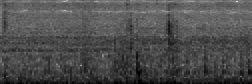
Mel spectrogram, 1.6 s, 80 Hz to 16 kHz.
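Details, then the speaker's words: Volvo Penta 5.7GI marine V8 that would not start: cap and rotor badly corroded, but new plug wires fixed it. The clicking was likely a plug wire arcing to the block. Now fires right up and runs with an even, steady low rumble, no misfire. "It fired right up and I heard it like click click click click click like like one of the plug wires must have hitting the block instead of actually running the engine. But you see it's starting now."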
